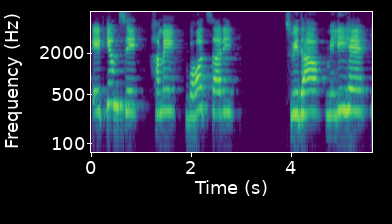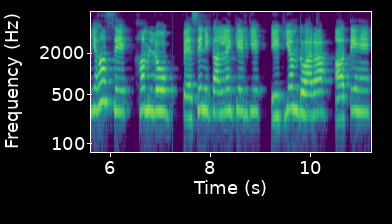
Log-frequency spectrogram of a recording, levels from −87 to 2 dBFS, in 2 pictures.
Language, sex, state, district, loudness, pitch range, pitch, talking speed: Hindi, female, Bihar, Lakhisarai, -14 LUFS, 275-305 Hz, 295 Hz, 105 wpm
